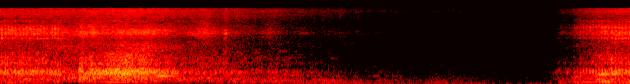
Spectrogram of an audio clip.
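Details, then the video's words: Sleeping Basset Hound Bertie gives a single rough, rumbling snore that fades into near silence, with a softer breath starting again at the end. "Snoring basset"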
